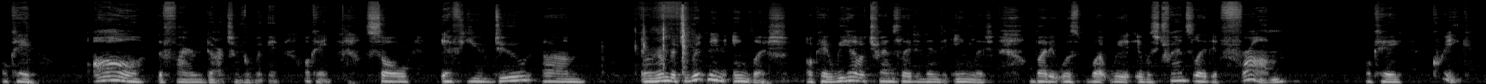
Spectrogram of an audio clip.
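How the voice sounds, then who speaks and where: A woman's voice: a bass voice, lively intonation, noisy background. A woman giving an informal Bible study talk, earnestly explaining verses, often checking in with "okay?" and restarting her sentences. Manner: restarts phrases and reads scripture aloud slowly. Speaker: online Bible teacher.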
